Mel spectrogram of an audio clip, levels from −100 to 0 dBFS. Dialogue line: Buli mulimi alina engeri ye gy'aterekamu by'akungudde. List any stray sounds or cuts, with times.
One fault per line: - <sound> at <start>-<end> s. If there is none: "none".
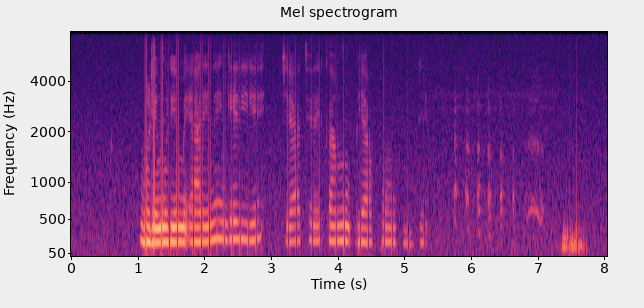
- laugh at 5.7-7.1 s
